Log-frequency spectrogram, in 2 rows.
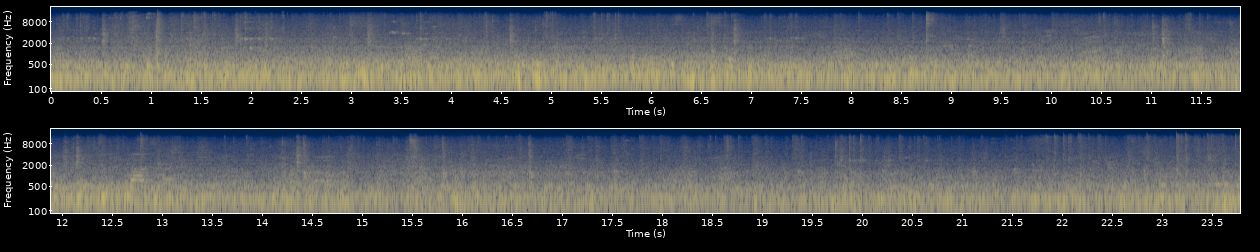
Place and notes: Old model tram.
Tech Note : Olympus LS5 Internal microphones.
Région de Bruxelles-Capitale - Brussels Hoofdstedelijk Gewest, België / Belgique / Belgien, 19 May 2022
